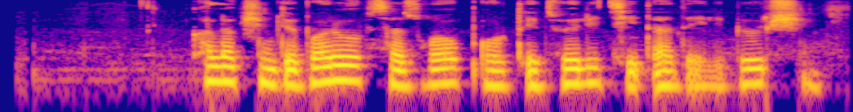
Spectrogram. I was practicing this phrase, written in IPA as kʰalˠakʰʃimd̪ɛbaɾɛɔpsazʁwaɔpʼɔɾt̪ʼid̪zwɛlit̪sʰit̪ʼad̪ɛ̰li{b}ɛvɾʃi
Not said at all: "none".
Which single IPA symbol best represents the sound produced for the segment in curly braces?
b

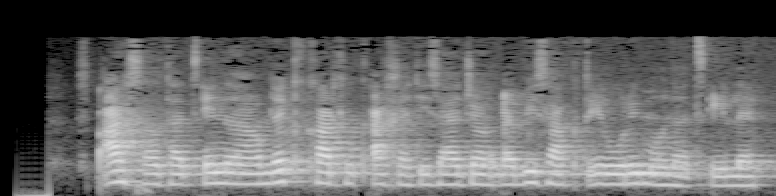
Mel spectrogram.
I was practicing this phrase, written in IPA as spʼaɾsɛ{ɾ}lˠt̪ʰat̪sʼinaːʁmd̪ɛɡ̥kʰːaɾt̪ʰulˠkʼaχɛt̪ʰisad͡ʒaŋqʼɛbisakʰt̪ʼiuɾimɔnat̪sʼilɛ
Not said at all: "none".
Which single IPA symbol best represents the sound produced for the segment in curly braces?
none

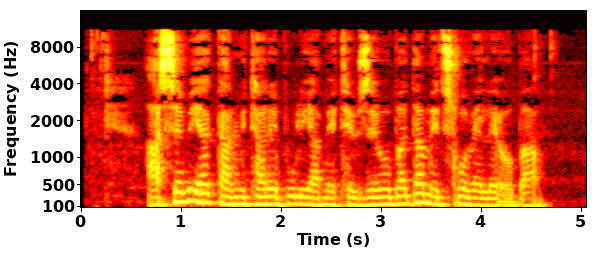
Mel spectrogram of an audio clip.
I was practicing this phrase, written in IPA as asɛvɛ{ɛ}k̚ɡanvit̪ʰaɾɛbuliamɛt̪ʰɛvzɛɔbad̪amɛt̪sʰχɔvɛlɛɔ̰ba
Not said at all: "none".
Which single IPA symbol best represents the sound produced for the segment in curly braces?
a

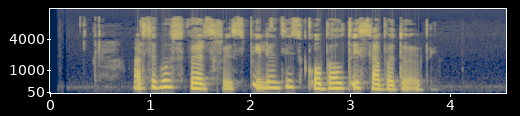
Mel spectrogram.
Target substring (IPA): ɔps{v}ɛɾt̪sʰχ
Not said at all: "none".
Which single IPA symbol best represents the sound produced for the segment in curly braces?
v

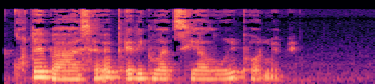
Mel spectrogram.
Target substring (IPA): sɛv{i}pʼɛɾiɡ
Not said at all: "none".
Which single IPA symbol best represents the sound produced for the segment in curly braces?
ɛ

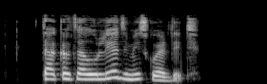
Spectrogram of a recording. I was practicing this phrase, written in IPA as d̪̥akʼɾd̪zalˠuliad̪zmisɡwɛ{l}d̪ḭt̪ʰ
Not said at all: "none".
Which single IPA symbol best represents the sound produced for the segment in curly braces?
ɾ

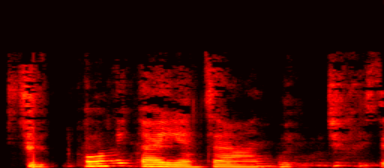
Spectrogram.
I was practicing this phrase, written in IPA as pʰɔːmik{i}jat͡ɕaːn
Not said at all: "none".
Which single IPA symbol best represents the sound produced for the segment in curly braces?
a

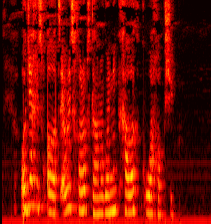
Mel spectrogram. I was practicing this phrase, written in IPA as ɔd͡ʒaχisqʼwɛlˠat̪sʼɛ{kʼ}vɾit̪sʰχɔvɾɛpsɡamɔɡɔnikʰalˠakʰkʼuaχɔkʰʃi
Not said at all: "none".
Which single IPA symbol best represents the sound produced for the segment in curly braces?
none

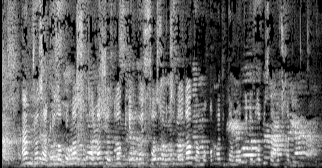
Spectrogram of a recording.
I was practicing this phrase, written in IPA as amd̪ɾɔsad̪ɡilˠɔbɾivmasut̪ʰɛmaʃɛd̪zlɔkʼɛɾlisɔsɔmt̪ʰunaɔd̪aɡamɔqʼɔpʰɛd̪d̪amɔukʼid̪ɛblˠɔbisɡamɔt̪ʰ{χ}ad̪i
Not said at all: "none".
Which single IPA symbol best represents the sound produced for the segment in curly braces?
χ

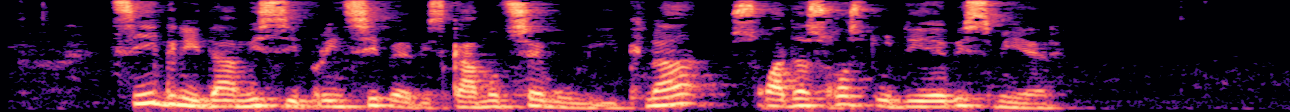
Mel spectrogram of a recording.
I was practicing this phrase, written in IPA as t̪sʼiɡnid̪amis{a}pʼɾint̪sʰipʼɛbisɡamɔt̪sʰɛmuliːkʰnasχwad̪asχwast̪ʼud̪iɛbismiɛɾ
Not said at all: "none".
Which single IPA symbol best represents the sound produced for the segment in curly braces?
i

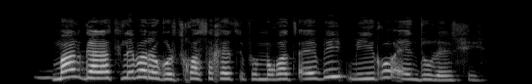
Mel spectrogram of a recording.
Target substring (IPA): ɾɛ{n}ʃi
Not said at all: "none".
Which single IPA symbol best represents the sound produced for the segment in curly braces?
n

